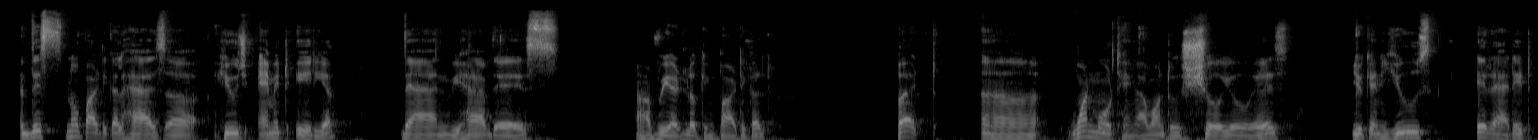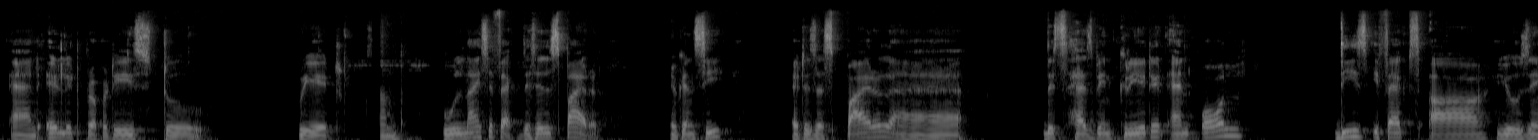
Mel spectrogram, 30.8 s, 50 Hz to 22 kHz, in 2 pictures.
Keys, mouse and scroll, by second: 3.5 Up, 5.2-5.6 scroll up 1, 5.6 Up, 5.7-6.4 scroll up 1, 6.4 Up, 7.6 scroll up 1, 9.3 click, 10.3 scroll up 1, 11.4 click, 12.0 Up, 14.8 Right, 16.3-16.7 scroll up 1, 16.8 Right, 17.6 Right, 18.1-18.6 scroll up 1, 18.6 click, 18.6 Right, 20.1 scroll up 1, 21.3 Left, 24.2 scroll down 1, 27.1-30.7 drag.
